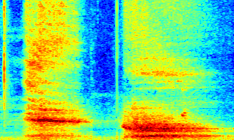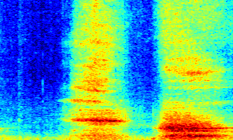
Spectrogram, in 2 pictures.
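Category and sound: human body sound, deep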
